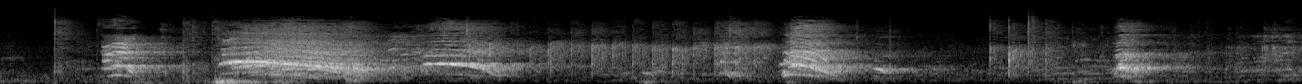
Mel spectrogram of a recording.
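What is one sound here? Young men shout and cheer loudly nearby.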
